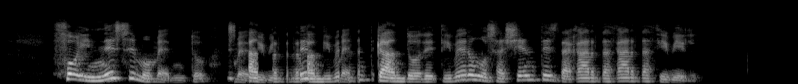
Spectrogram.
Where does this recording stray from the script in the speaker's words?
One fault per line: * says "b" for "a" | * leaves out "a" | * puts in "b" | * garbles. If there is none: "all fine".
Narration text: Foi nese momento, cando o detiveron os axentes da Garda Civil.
* garbles
* puts in "Garda"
